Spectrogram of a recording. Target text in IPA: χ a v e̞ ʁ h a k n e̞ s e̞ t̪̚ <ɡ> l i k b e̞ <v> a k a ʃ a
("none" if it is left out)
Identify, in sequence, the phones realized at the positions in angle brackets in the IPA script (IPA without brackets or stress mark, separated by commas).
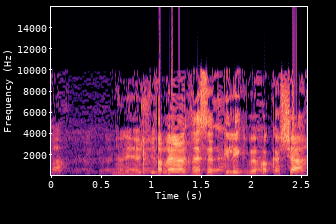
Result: ɡ, v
